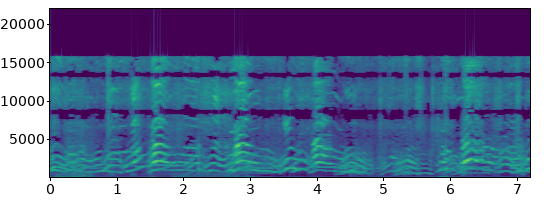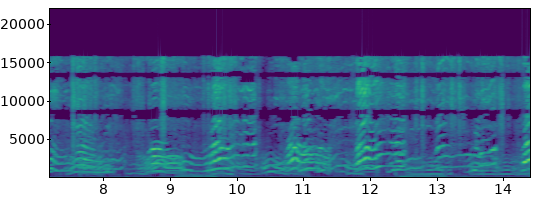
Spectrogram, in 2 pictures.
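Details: At a rural home in Korea on New Year's Day, newborn Jindo puppies from a litter of nine, born between 8:30 am and 1 pm, cry in shrill, wavering squeals that overlap almost without pause.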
